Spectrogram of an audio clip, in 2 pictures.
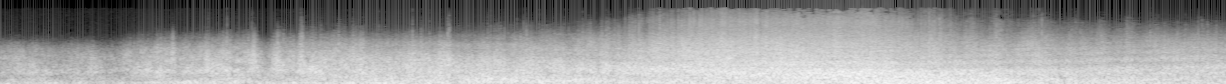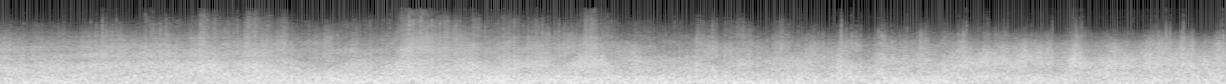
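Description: A loud rushing roar that swells to a peak about six seconds in, then holds steady with scattered crackles.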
